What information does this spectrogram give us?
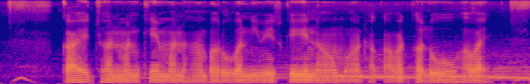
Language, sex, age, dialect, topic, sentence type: Chhattisgarhi, male, 18-24, Western/Budati/Khatahi, banking, statement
